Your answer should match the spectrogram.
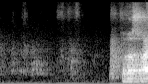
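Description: Chalk on a blackboard in faint short scratching strokes, then a man's voice starts loudly near the end.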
